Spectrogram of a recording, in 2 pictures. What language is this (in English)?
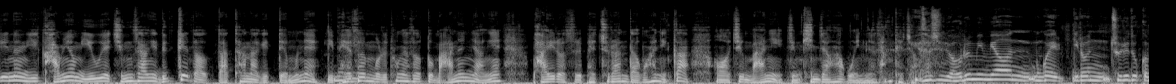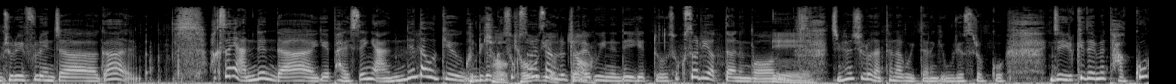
Korean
